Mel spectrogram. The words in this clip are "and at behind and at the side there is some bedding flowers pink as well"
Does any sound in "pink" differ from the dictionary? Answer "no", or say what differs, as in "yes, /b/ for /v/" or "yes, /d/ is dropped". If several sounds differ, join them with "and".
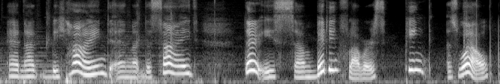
no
